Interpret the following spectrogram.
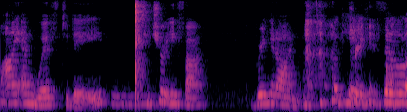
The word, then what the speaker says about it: Iffah: So a lot of my students pronounce my name as Ifa. So I'm just letting you know it's Teacher Ifa. Okay, I just tell them it's not iPhone. I'm not an iPhone.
